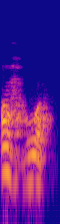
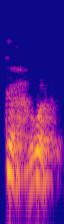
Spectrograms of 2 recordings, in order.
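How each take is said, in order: First: The word begins with a glottal stop. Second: The word begins with a hard g sound. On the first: This is how it is said in Egypt. "Kalau di Mesir ahwah, Kof baca alif" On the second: This is how it is said in Yemen. "di Yaman Kof dibaca G"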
